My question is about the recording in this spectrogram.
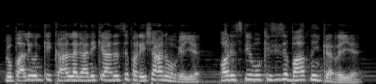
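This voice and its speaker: A man voicing a patient young husband in an animated story, soothing and steady. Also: high-pitched, quick pace, pitched above the performer's own voice. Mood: reassuring. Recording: dull lo-fi with music.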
